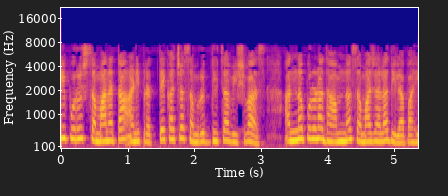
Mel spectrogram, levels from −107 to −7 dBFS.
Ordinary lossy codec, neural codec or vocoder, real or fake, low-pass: none; none; real; 7.2 kHz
